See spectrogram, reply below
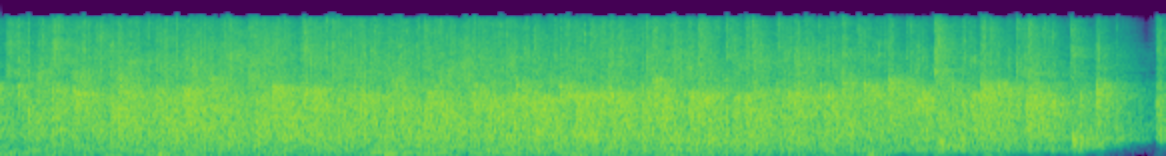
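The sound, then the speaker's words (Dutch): An audience applauds steadily for about eight seconds, a dense, even wash of many hands clapping that holds its loudness before tapering off at the very end. No one speaks over it. “Vragen of applaus?”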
